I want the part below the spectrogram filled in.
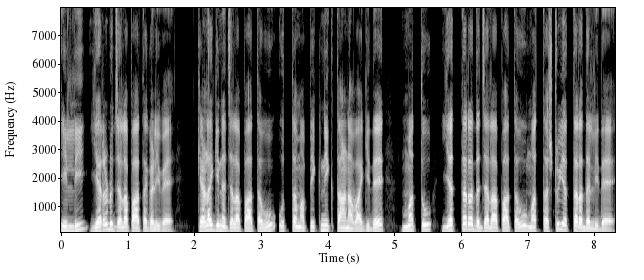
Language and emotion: Kannada, neutral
